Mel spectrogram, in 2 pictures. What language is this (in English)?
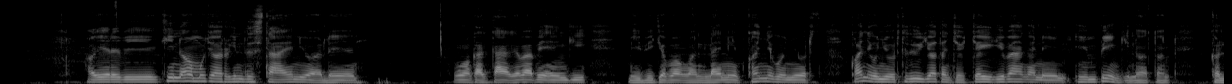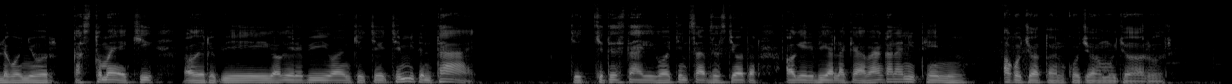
Kalenjin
